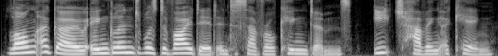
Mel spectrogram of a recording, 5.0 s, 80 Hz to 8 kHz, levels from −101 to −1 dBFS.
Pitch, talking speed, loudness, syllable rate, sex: 215 Hz, 145 wpm, -17 LUFS, 4.6 syllables/s, female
